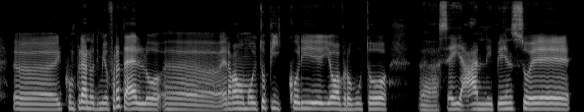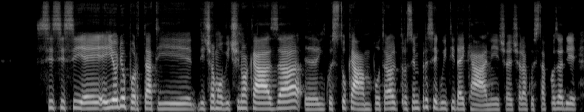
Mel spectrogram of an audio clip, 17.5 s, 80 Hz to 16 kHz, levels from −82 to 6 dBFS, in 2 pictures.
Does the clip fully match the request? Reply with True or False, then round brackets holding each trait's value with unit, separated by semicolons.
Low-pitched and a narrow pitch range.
False (185 Hz; 2.1 semitones)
